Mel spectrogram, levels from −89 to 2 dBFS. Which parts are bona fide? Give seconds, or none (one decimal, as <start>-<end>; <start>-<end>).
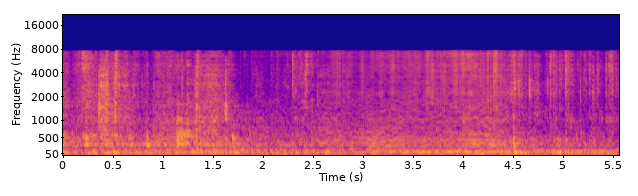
0.0-2.6; 4.4-5.6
